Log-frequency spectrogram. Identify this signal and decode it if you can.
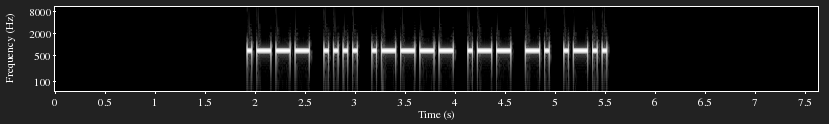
Morse code, heard as a keyed tone, about 25 wpm, 700 Hz. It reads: JH1WNL
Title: DXCC-100 Call Signs - 6 Characters - Repeated 3x - 25wpm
